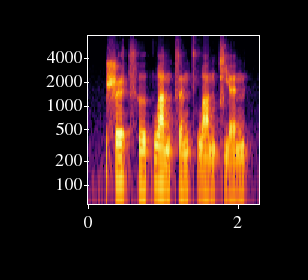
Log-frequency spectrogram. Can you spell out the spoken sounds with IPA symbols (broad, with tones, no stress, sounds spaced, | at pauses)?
ʂ ɻ̩˥ t͡sʰ ɹ̩˧˥ k w a˥˩ n t͡s ə˧˥ n t̪ʰ w a˨˩ n t͡ɕ j ɛ˧˥ n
